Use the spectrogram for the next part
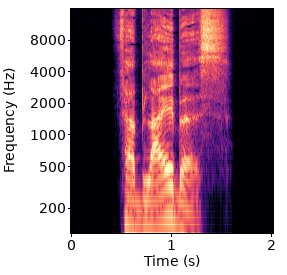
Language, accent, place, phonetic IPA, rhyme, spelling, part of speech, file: German, Germany, Berlin, [fɛɐ̯ˈblaɪ̯bəs], -aɪ̯bəs, Verbleibes, noun, De-Verbleibes.ogg
- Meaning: genitive singular of Verbleib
